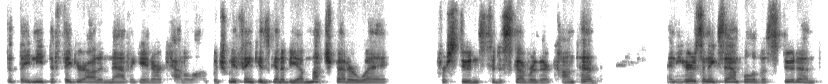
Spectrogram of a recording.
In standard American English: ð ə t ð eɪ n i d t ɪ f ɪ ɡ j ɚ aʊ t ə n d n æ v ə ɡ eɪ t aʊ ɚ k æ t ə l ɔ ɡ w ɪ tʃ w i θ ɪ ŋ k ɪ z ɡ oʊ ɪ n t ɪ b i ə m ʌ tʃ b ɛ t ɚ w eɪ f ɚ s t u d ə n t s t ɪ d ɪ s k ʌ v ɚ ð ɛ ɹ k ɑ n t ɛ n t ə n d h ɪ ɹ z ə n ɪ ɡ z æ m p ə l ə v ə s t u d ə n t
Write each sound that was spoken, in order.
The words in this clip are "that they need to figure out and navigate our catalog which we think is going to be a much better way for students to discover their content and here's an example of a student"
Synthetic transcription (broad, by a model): ð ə t ð eɪ n i d t ɪ f ɪ ɡ j ɚ aʊ t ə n n æ v ə ɡ eɪ t aʊ ɚ k æ t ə l ɔ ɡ w ɪ tʃ w i θ ɪ ŋ k ɪ z ɡ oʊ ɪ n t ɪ b i ə m ʌ tʃ b ɛ t ɚ w eɪ f ɚ s t u d n t s t ɪ d ɪ s k ʌ v ɚ ð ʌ ɹ k ɑ n t ɛ n t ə n h ɪ ɹ z ə n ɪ ɡ z æ m p l ə v ə s t u d n t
